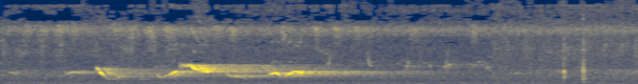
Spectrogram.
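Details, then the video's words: Distant straw-headed bulbul singing from a hanging branch across a quarry in Singapore, two birds present. A short burst of loud, fluty warbling with rolling rising and falling whistles, then quieter background with faint clicks. "Bird Song: STRAW-HEADED BULBUL's melodious singing"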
